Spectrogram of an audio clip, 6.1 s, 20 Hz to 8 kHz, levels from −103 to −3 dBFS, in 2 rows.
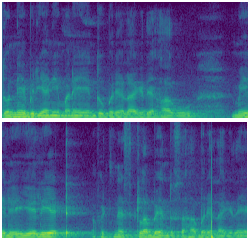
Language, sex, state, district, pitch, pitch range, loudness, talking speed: Kannada, male, Karnataka, Shimoga, 115 Hz, 110-120 Hz, -28 LUFS, 135 wpm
